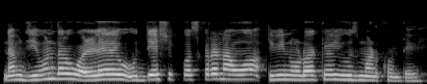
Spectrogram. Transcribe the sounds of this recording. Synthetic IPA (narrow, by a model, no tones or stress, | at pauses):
nɐmːɐd͡ʒiːʋɐnɐd̪ɐɭːuɔɭːeːud̪ːeːʃɐkːoːskɐɾɐnaːʋuʈiʋinoːɽaːkejuːd͡ʒmaːɽkoɳt̪iʋi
